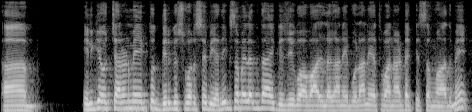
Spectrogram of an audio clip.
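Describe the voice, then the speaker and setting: Brisk and dark-toned, this man's mid-range voice delivers an explanatory exam-prep lecture. He keeps repeating "ठीक है" ("okay") to check on students and stretches vowels out to show how they sound.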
